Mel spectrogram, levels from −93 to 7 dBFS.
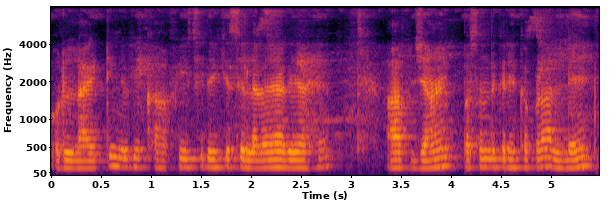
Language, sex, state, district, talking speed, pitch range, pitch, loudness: Hindi, male, Jharkhand, Deoghar, 165 wpm, 140-150 Hz, 145 Hz, -21 LUFS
